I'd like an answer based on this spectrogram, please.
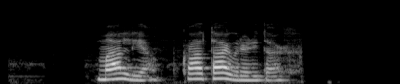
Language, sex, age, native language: Icelandic, female, 20-29, Icelandic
